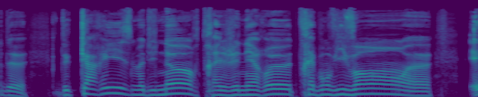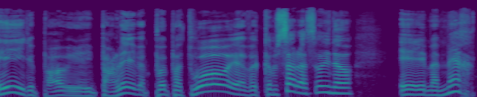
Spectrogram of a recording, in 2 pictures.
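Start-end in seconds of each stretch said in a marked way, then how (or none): none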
